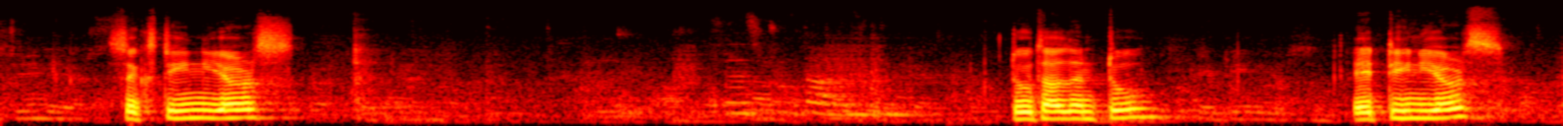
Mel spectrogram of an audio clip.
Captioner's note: voices from the audience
